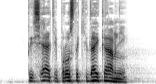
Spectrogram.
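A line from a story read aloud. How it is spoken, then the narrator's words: Novice whispering. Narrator (Russian): прошептал послушник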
